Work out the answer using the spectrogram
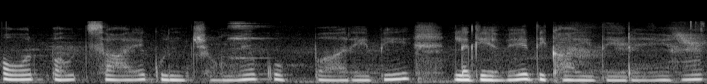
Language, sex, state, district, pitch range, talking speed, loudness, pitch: Hindi, female, Uttar Pradesh, Saharanpur, 195-225 Hz, 110 wpm, -17 LUFS, 210 Hz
